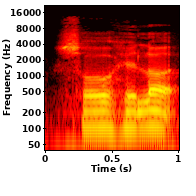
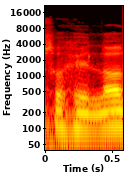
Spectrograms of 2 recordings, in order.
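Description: First: It is pronounced sohila, with a short middle i. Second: It is pronounced suhela, with u and e vowels. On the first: The speaker calls it right. "ਇਸ ਤਰ੍ਹਾਂ ਪੜ੍ਹਨਾ ਹੈ" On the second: The speaker calls it wrong. "ਇਹਨੂੰ ਸੁਹੇਲਾ ਨਹੀਂ ਬੋਲਣਾ"

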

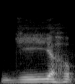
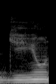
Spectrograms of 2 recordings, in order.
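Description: First: The word ends with an 'ahu' sound. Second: The word ends with a short 'u' sound. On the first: The speaker calls it right. "ਜੀਅਹੁ ਪਾਠ ਪੜ੍ਹਨਾ ਹੈ" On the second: The speaker calls it wrong. "ਇਹਨੂੰ ਜੀਉ ਨਹੀਂ ਕਹਿਣਾ"

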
